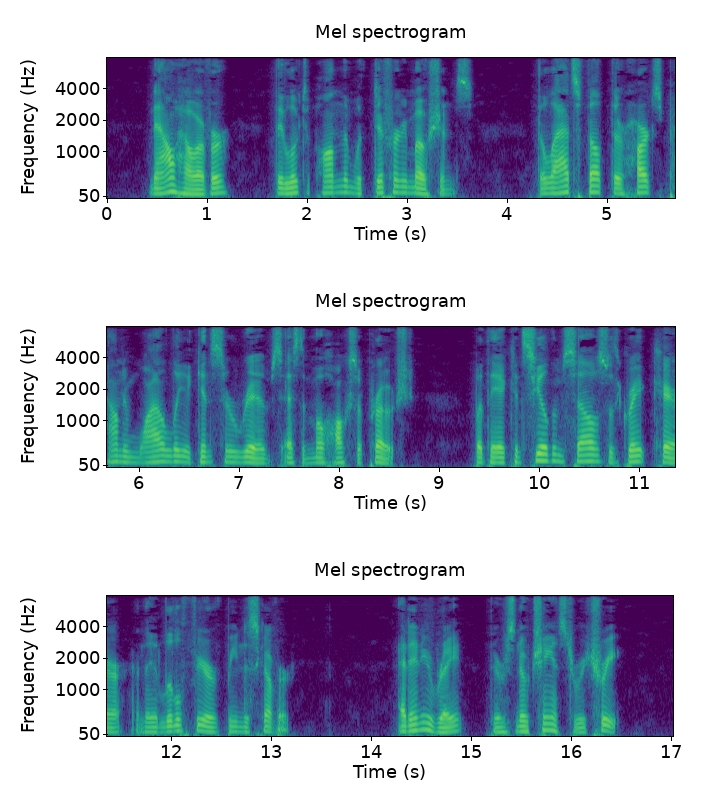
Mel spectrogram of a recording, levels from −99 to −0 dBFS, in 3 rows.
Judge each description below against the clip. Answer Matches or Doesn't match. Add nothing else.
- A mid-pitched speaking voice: Doesn't match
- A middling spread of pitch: Matches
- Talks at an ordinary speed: Matches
